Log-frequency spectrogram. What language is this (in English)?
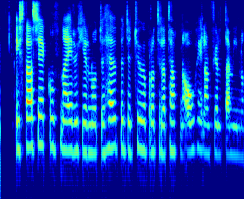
Icelandic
